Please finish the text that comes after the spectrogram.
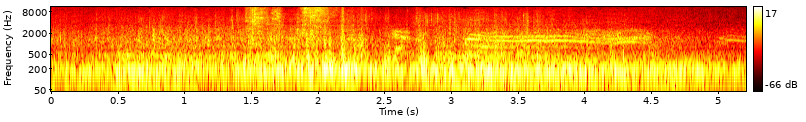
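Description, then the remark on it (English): A heavy storm roars steadily, with dense rain hiss and a deep rumble of thunder beneath, plus a brief whistling gust of wind partway through. “What kind of an ironborn loses his senses during a storm?”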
